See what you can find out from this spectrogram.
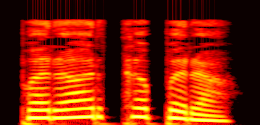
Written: ಪರಾರ್ಥಪರ

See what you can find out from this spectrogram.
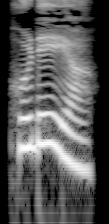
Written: ಹೂಡೆಯ

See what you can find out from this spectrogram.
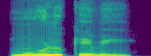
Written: ಮೂಳುಕಿವಿ

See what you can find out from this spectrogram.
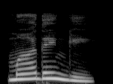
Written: ಮತಂಗಿ

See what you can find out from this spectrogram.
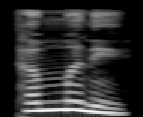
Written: ಢಮಣ

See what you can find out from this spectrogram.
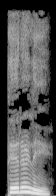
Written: ತೆರಳೆ

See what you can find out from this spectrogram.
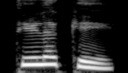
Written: ತಿಳಕೆ

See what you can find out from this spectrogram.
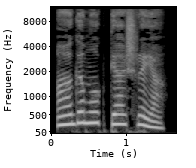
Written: ಆಗಮೋಕ್ತ್ಯಾಶ್ರಯ

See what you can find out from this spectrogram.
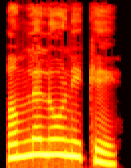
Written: ಅಮ್ಲಲೋಣಿಕೆ

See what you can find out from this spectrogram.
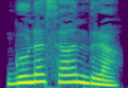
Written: ಗುಣಸಾಂದ್ರ

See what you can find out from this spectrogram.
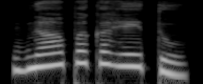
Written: ಜ್ಞಾಪಕಹೇತು

